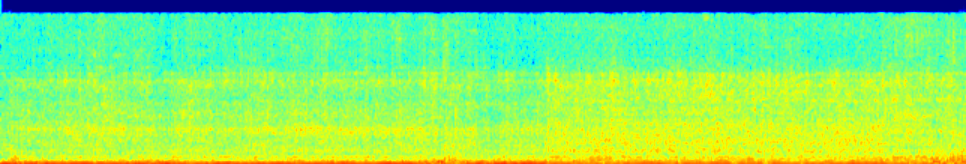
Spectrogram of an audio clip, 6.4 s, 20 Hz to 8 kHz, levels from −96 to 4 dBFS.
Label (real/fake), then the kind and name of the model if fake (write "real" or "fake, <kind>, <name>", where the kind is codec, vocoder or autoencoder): fake, vocoder, Vocos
